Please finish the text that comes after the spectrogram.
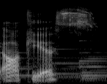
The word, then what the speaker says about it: Arceus: Do you say it like Arceus or Arceus? I say Arceus. The correct way.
